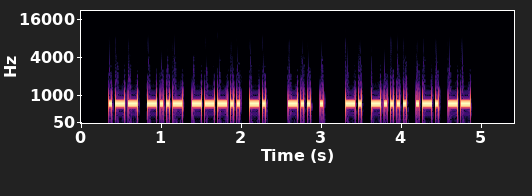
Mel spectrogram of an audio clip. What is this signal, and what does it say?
Morse code, heard as a keyed tone, about 30 wpm, 700 Hz. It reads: WX8N DE N6RM
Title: USA Callsign DE Callsign - 4 Characters - 30wpm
